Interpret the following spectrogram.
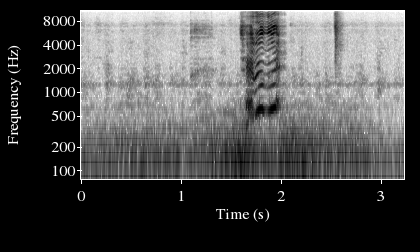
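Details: Domestic cat uttering a single short, strained meow with wavering harmonics, loud and close, over a steady low rumble of engine noise.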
